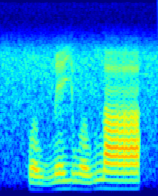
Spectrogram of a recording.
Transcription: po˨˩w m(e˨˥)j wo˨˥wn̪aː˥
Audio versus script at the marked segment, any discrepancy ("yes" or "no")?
yes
